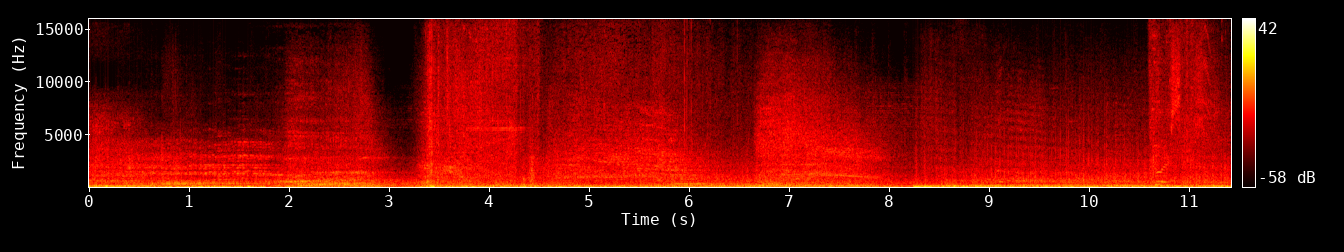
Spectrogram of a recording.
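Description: Confringo blasting spells in Hogwarts Legacy set off loud, booming explosions one after another, with dense rumbling bursts and spell effects filling the whole stretch.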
